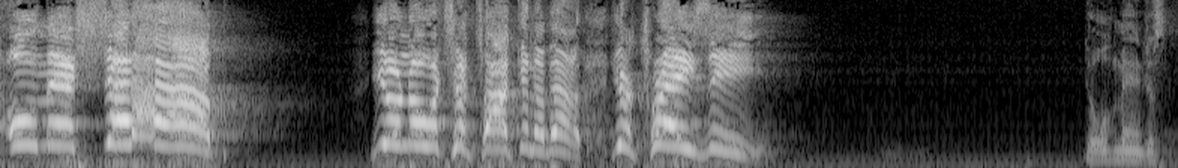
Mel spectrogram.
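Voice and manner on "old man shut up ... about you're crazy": full-force high, angry scream. Acted. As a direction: scream him down across the carriage. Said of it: "she screams at the old man".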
